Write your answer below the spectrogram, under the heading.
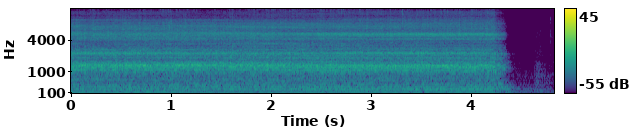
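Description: Eureka Mignon Libra grind-by-weight espresso grinder running steadily with a whine while grinding coffee into a portafilter, then cutting off sharply near the end as the grinder stops itself at its set 16 g dose.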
